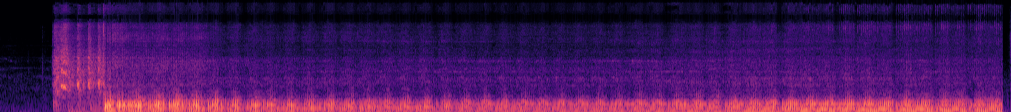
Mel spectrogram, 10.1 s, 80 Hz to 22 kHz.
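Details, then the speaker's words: 2014 BMW S1000RR four-cylinder cold start: brief metallic rattle in the first one to two seconds, then settling to idle, from the cam timing chain; tensioner can be replaced with a manual one. "So I don't know how clear it was in the video, but for the first 1 to 2 seconds, you can hear a little bit of a rattle, which is your cam timing chain."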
